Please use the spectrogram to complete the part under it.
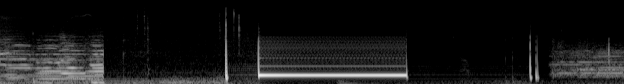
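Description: A telephone ringback tone on an outgoing call: music cuts off, a click follows, then one steady, loud mid-pitched beep holds for about a second and a half before silence and a few more clicks.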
